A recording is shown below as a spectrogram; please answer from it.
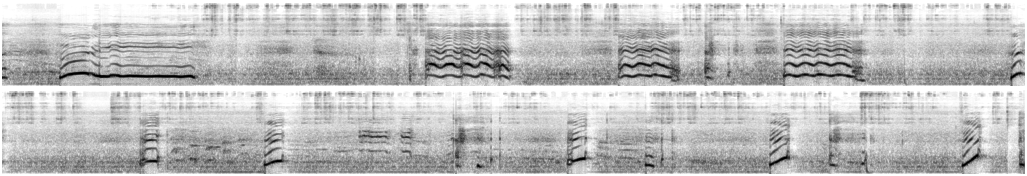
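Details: Talking cat giving a long run of meows, some drawn out and others short and wavering, each rising then falling in pitch, repeated every second or two with faint jingling in the background.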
